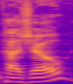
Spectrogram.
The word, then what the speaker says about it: Pageau: I am here with Jonathan Pageau. Is that how you pronounce that?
